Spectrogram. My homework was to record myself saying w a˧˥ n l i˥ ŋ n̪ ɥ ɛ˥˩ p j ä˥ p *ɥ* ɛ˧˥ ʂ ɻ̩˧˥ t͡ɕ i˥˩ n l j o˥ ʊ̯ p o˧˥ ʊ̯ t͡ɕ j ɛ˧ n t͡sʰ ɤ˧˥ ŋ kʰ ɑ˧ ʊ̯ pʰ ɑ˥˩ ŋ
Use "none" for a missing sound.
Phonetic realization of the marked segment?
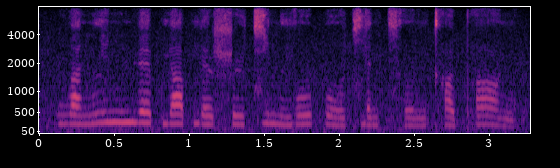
j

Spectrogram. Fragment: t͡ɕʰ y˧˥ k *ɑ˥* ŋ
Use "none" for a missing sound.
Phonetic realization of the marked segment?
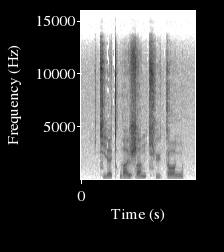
ɑ˥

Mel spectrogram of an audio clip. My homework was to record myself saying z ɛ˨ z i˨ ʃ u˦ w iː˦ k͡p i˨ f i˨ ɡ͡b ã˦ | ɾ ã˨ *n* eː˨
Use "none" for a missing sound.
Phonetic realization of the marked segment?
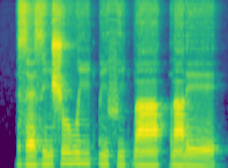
ɾ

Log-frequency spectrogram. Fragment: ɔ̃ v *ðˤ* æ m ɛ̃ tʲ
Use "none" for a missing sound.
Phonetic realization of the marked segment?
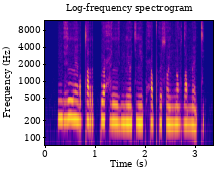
dˤ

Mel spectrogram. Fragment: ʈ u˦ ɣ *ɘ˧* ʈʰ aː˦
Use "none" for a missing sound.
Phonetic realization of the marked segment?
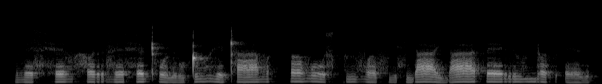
e˧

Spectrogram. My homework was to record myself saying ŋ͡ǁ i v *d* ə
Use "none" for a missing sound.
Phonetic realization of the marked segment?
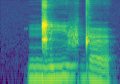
d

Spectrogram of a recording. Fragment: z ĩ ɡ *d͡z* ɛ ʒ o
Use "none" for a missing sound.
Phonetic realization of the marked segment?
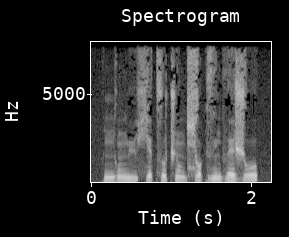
ð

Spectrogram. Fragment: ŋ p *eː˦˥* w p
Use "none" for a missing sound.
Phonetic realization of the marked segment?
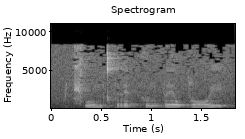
eː˦˥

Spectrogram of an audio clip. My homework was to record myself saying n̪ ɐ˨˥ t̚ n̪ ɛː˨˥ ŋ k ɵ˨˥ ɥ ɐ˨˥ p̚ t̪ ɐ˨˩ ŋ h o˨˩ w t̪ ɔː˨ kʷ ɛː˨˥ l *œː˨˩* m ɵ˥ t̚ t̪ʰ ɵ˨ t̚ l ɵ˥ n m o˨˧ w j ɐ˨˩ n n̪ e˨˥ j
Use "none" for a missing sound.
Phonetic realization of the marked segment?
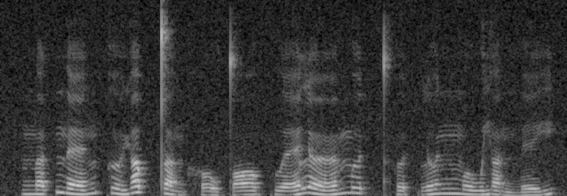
œː˨˥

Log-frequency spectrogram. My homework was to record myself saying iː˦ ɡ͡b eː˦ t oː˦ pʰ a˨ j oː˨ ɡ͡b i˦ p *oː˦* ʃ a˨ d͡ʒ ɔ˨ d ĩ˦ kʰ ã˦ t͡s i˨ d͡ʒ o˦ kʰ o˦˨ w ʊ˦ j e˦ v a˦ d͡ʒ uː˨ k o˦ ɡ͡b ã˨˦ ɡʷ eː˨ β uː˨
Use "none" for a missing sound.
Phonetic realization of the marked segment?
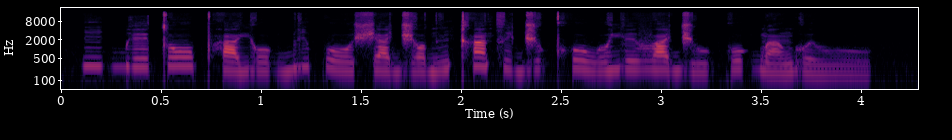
oː˨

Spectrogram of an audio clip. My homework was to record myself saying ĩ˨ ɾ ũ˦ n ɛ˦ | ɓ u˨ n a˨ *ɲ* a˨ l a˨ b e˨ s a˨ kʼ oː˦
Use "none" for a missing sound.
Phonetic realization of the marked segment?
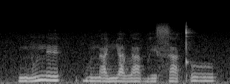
ɲ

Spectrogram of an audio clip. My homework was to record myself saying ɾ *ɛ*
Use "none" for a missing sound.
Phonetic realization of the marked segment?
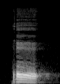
ɪ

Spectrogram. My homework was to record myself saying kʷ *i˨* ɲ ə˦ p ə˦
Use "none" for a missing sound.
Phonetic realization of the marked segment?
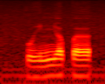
i˨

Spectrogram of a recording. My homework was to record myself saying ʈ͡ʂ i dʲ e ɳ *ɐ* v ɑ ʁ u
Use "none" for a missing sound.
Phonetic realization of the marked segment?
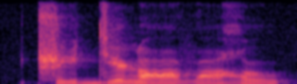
ɑ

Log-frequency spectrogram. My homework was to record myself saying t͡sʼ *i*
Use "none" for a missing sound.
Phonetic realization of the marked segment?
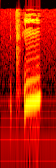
i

